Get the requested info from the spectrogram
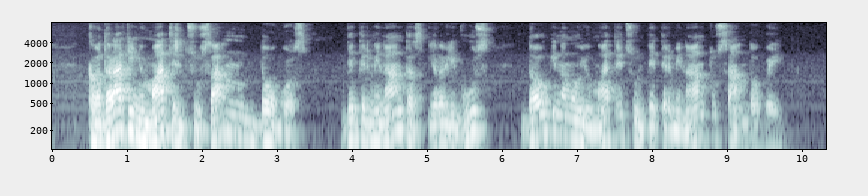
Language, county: Lithuanian, Klaipėda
